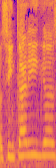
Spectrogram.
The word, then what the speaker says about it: Sinkaring: Ah, il y a la fête des moissons, mais c'est une initiation Sinkaring, ou bien je prononce mal? – Non, Sinkaring, c'est dans la région nord aussi.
